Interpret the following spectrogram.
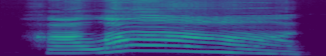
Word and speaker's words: халат: другий склад лад халат погукаємо до себе халат щоб визначити наголошений склад халат халат Ми добре чуємо що останній склад тобто другий ми вимовляємо сильніше протяжніше збільшую силою голосу Отже другий склад наголошений наступне слово називає предмет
